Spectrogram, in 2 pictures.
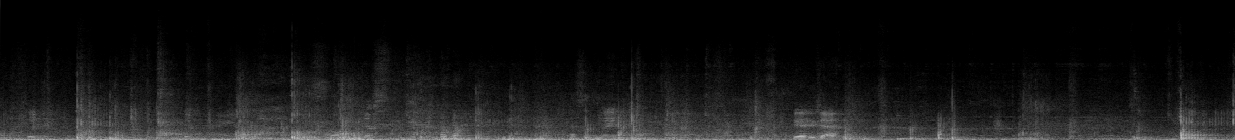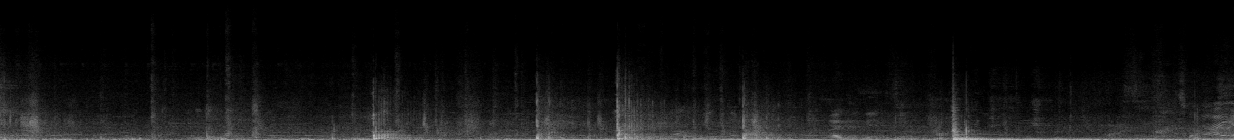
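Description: Padel paddles strike a ball with sharp pops.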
